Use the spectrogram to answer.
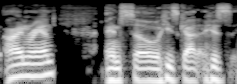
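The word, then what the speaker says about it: Ayn Rand: but you know what Judge Napolitano calls for Ein Rand uh it calls her and Rand when her name is really Ein Rand and so he's got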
